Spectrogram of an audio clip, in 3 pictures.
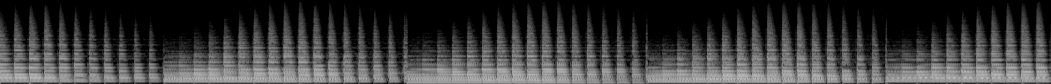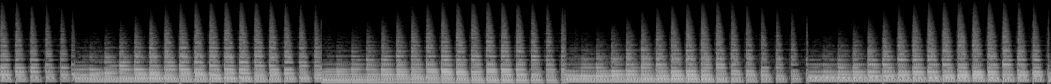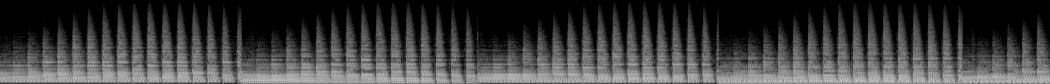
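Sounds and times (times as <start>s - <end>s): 
synthesizer filter modulation: 0.0s - 31.5s.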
